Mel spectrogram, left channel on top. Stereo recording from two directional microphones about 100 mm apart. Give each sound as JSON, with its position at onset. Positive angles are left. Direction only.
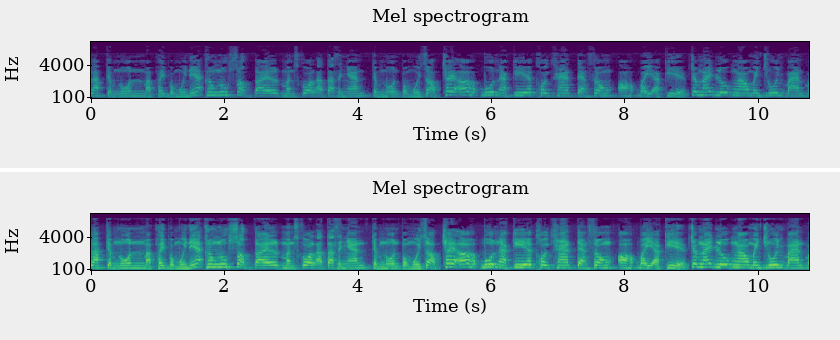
{"t": 0.0, "sound": "speech", "side_deg": -25}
